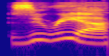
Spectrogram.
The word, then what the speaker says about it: Zeruiah: Zeruiah. We're on episode 8, and we just figured out how to say her name. So Zeruiah, I've written it down, ZOO-REE-UH, Zeruiah.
